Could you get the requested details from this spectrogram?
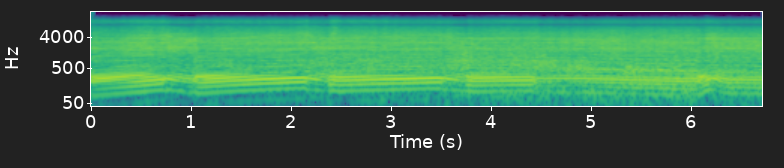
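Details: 2004 KTM 450 EXC single-cylinder ridden after new forks fitted, not fully warmed up, long unridden, dead battery: clean drone rising and falling smoothly through gear changes, no knocks, rattles or weird noises; normal running, no carburetor leakage.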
